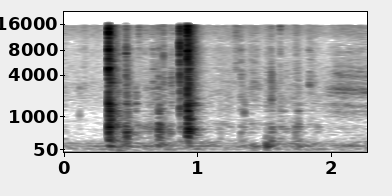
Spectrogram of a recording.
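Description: A few light clicks and taps of small makeup items being handled and picked up: three sharp clicks about half a second apart, with fainter taps between.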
